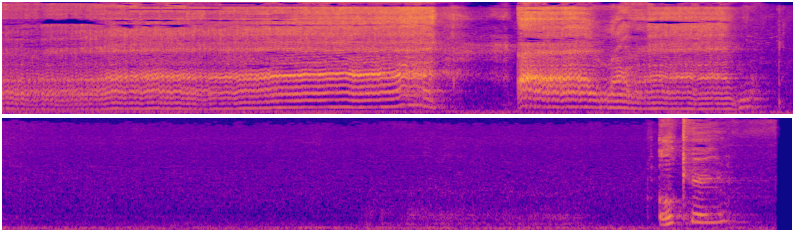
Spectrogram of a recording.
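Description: Angry Chihuahua growling close up in a drawn-out rumbling snarl, breaking into a brief sharper burst, then quiet room tone before a short final yip at the end.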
